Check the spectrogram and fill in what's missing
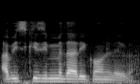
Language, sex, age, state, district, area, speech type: Urdu, male, 18-30, Maharashtra, Nashik, urban, spontaneous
